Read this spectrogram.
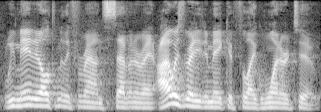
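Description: A man's voice: medium pitch, rapid-fire, a bit bright. A middle-aged American man, a filmmaker on a panel, explaining things in an emphatic, matter-of-fact way.

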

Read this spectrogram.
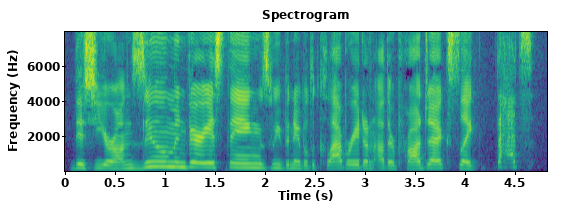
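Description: A woman's voice: mid-range voice, fairly quick, no echo, clean studio sound. Effusive woman rambling in casual chat. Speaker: panel guest, actress.

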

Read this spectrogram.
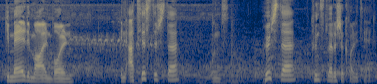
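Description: A man narrating an improvised tabletop game as game master, in a theatrical, deliberate storytelling manner. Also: fairly high pitch, a little hiss or hum.

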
